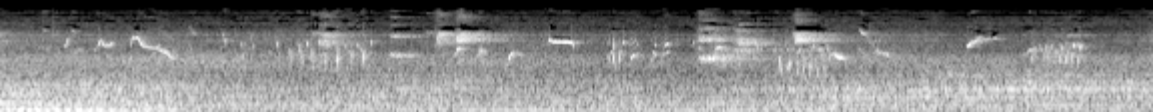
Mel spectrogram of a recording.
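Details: Young canary singing by a roadside to stir other canaries into answering; quick high chirps, short rattling notes and whistled slurs scattered through the clip, with a constant low street rumble underneath.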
